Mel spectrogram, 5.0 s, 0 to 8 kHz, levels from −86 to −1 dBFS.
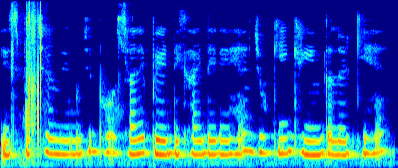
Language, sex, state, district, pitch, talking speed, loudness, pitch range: Hindi, female, Uttar Pradesh, Shamli, 260 Hz, 205 wpm, -25 LUFS, 250-280 Hz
